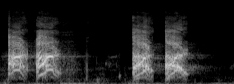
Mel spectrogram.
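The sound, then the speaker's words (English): A man imitates a dog barking: four loud barks delivered in two quick pairs separated by a short pause, with no talking in between. “Now, that dog bark is by a cat owner. That's very good what he does there.”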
